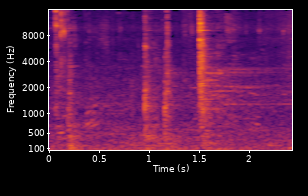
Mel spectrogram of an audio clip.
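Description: Metal swing-gate arm of a Jeep Gladiator rear-bumper tire carrier being swung shut and latched: a few metallic clicks and knocks, the sharpest about one and a half seconds in.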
